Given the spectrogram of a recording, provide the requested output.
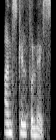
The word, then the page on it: unskilfulness: Indian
